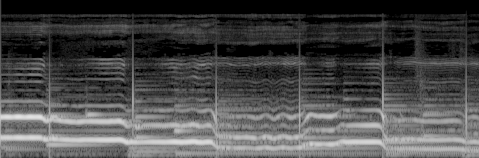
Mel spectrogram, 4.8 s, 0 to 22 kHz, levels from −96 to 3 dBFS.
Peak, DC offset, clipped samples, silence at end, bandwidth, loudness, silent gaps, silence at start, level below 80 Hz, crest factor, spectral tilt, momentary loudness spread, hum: -4 dBFS; under 0.1%; under 0.1%; 0 s; 12 kHz; -18 LUFS; none; 0 s; -56 dBFS; 14 dB; -7 dB/octave; 12 LU; none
